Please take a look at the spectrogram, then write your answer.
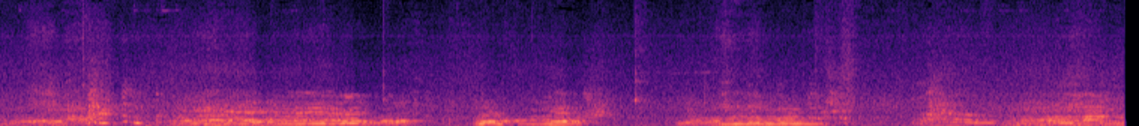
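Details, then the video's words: Giant Schnauzer named Schultz greets his friend Wal, who flew twenty hours from Germany to see him, with drawn-out moaning vocal phrases that waver up and down, about a second each, separated by short pauses. "Talking Giant Schnauzer Schultz"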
